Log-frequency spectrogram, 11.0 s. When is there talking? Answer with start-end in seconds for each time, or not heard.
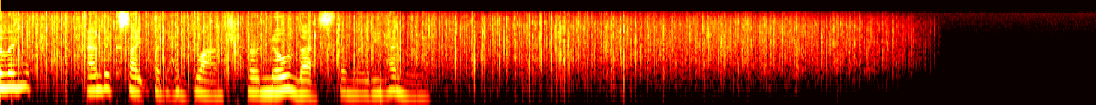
0.0-4.3.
